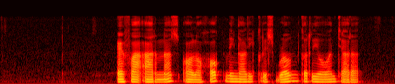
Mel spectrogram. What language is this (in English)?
Sundanese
